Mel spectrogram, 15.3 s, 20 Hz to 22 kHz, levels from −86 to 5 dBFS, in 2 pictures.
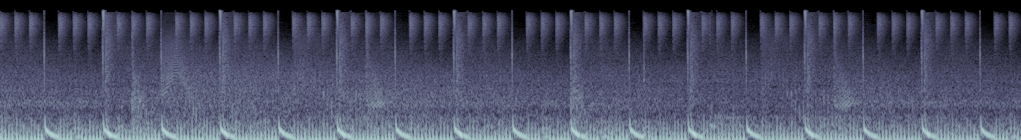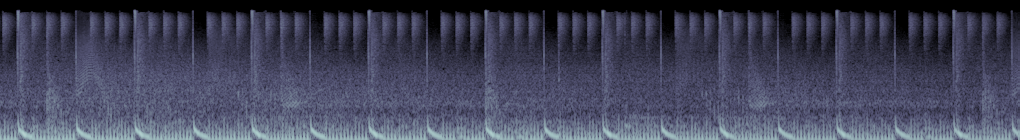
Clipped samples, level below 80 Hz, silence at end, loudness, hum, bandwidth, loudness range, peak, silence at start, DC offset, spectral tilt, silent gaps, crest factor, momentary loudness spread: under 0.1%; -28 dBFS; 0 s; -25 LUFS; none; 17 kHz; 5 LU; -8 dBFS; 0 s; 0.4%; -5.5 dB/octave; none; 14 dB; 6 LU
